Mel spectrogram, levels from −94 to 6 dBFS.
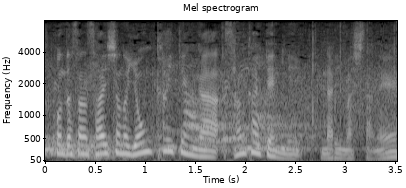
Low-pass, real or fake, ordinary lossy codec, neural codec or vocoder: none; real; none; none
